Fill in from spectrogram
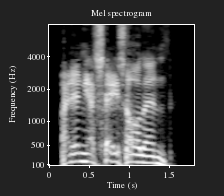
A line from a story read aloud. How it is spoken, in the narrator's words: growled the man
